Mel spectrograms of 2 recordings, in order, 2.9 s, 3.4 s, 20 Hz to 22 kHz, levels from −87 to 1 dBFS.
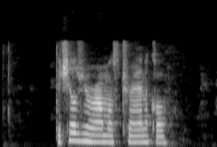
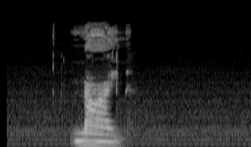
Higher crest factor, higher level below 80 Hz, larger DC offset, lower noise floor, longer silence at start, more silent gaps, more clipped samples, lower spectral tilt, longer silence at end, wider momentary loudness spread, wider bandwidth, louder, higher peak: second, 20 dB vs 26 dB; first, -66 dBFS vs -74 dBFS; neither; first, -71 dBFS vs -57 dBFS; second, 0.75 s vs 0.95 s; neither; neither; about the same, -4.5 dB/octave vs -4 dB/octave; second, 0.65 s vs 1.6 s; second, 10 LU vs 28 LU; second, 7.2 kHz vs 12 kHz; first, -20 LUFS vs -27 LUFS; first, -4 dBFS vs -8 dBFS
